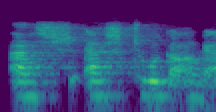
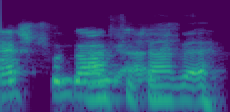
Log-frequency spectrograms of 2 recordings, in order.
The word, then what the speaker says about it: Ashwagandha: Ashwagandha. I always say that wrong. Ashwagandha. Thank you.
